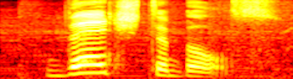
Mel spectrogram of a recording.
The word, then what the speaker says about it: vegetables: И еще раз ударение на первый слог – vegetables.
